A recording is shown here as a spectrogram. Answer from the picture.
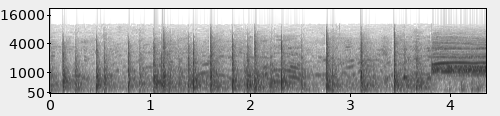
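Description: Marching bass drums beaten hard and unevenly with sticks, amid shouting and cheering girls. The drumming stops just before the end, when a steady held sound takes over.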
